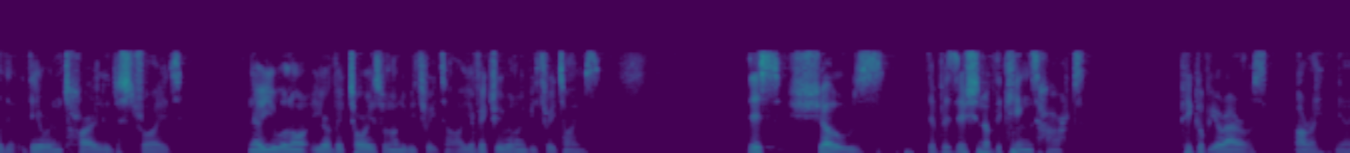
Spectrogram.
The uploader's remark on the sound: Recorded live at Liberty Church on 28th April 2019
